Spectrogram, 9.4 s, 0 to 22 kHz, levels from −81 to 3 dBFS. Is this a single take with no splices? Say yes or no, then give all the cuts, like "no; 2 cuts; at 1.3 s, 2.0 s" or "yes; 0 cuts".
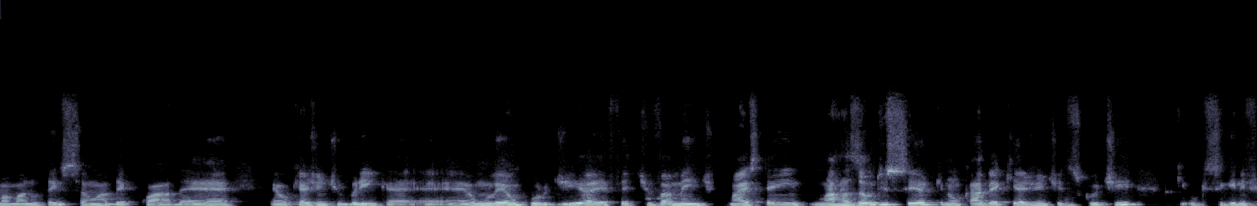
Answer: no; 1 cut; at 5.3 s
